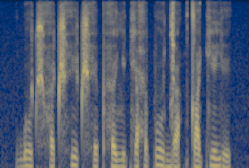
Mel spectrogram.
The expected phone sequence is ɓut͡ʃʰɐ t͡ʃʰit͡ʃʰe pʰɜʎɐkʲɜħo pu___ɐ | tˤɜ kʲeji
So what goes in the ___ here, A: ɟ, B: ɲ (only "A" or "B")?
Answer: A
